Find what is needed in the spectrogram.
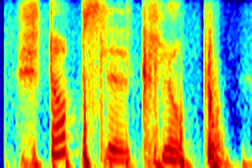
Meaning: A social club, the members of which always have to carry a plug with them
- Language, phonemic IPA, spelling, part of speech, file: German, /ˈʃtɔpsl̩ˌklʊp/, Stopselclub, noun, De-Stopselclub.opus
